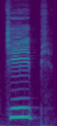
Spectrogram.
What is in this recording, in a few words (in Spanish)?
pesar, Mixe, Mujer; Posesión; INALI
